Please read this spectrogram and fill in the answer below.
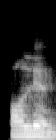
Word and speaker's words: Euler: Sampai Euler membuktikan, Euler bacanya ya.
